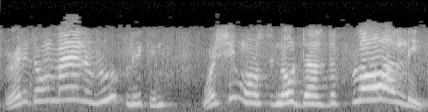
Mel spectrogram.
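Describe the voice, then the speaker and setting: High-voiced, animated household cook. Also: female voice, moderate pace. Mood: skeptical. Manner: folksy, third-person self-reference, insistent. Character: bossy, practical household cook, a woman. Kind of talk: 1940s radio comedy acting. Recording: dull, noisy old radio recording.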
